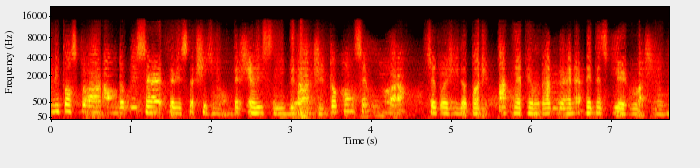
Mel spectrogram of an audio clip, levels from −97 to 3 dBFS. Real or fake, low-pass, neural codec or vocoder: fake; 14.4 kHz; codec, 44.1 kHz, 0.9 kbps, DAC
